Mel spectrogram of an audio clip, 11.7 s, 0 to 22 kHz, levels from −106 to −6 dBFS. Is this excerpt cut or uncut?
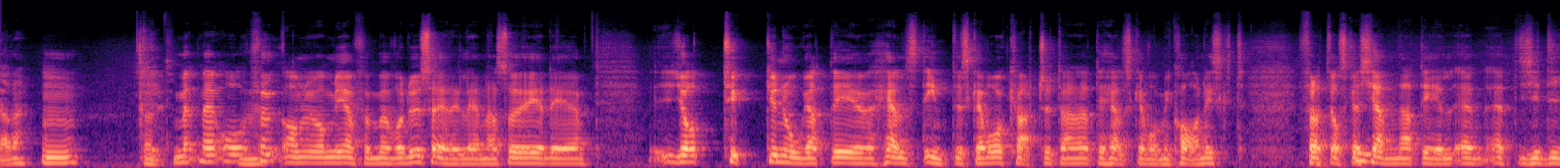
cut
